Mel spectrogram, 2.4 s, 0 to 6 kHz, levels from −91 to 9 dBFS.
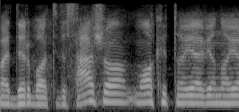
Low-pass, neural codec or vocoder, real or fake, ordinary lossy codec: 5.4 kHz; none; real; AAC, 24 kbps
